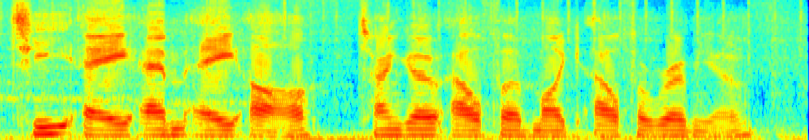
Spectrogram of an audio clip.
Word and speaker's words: Tamar: But when you see when you see a word spelled T A M A R Tango Alpha Mike Alpha Romeo, um, it's pronounced T ma, not Tam R.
